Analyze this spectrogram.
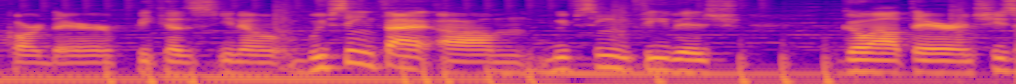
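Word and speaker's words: Fiebich: I just typed in Google how to pronounce her name, and it said Phoebish. You were right. Fee bitch.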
